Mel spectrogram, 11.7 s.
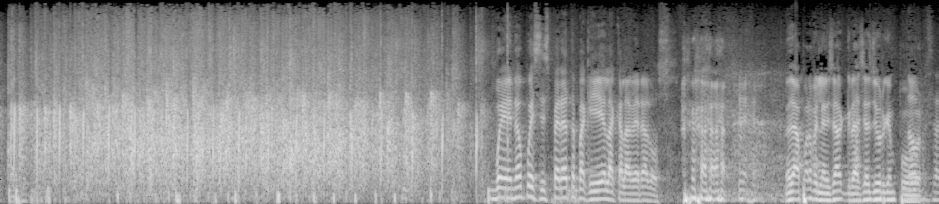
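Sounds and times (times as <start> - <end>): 
applause for entrepreneurs: 0.0 - 6.4
speech: 6.2 - 11.7
laughter: 8.5 - 10.2.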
